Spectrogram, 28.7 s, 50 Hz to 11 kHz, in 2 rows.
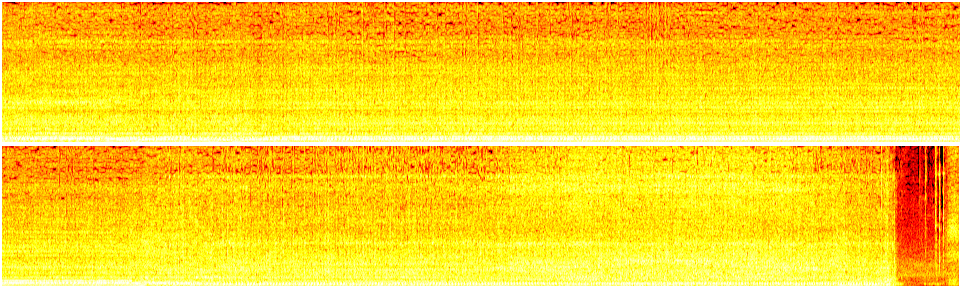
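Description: Kawasaki ZX-7R inline-four engine with FCR carburettors running on a stand. The revs waver for the first few seconds, then hold steady at about 4,900 rpm. About 16 seconds in they fall back to idle, and the engine is switched off near the end.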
